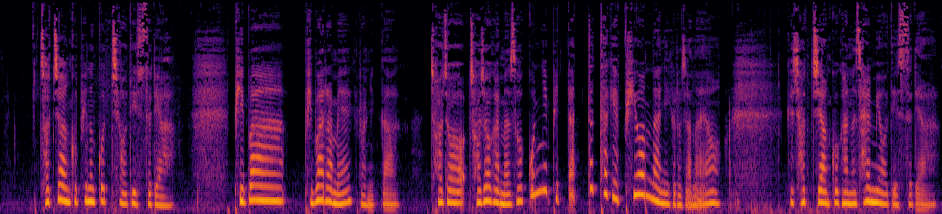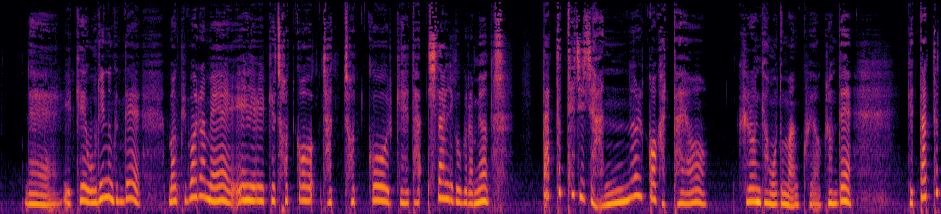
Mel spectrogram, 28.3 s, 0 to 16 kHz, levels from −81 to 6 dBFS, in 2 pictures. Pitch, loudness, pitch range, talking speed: 210 Hz, -18 LUFS, 185-235 Hz, 250 characters per minute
